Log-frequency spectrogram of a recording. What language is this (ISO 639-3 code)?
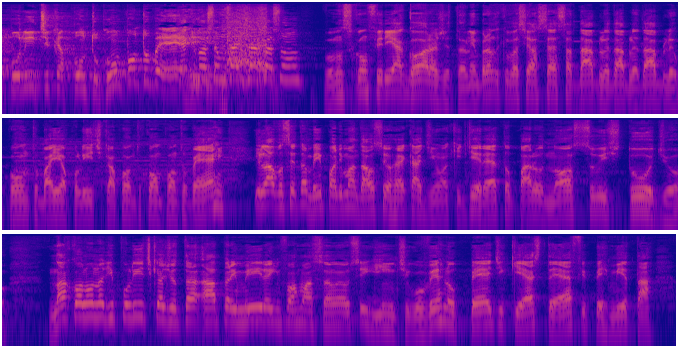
por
